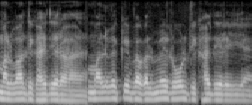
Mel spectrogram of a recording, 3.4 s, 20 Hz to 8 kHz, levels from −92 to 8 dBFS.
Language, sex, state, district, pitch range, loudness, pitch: Hindi, male, Uttarakhand, Tehri Garhwal, 120-140 Hz, -17 LUFS, 130 Hz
